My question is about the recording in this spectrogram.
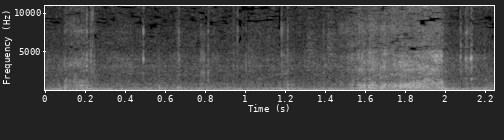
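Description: A cardboard shipping box being cut open with a box cutter: a few light ticks, then a half-second scraping rip near the end as the blade runs through the packing tape and cardboard.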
